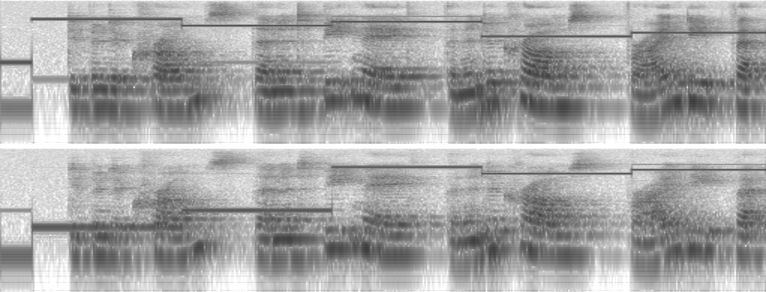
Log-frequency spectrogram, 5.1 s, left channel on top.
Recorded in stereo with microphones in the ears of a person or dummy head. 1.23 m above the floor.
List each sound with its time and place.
0.5 s a woman speaking: 60° left (ahead or behind), 4 m; by 5.0 s 65° left (ahead or behind), 1.9 m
